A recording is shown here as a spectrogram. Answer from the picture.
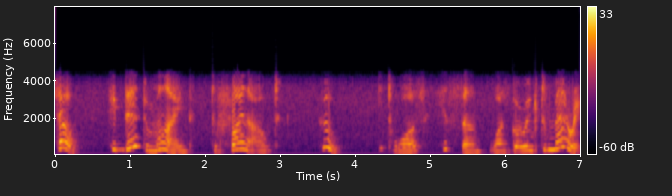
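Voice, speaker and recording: A woman with a high pitch talks at a very slow pace, her pitch swinging very widely. Audible room echo and noticeable background noise fill the recording. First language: not English. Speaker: storyteller. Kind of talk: reading aloud.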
